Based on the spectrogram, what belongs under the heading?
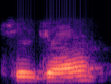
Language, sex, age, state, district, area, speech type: Hindi, male, 45-60, Bihar, Samastipur, rural, conversation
